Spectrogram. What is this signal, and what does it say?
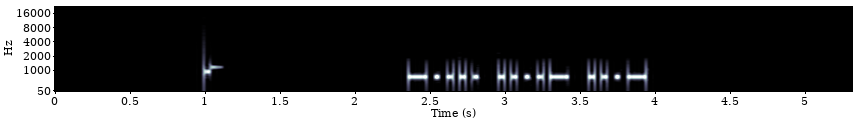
Morse code, heard as a keyed tone, about 28 wpm, 700 Hz. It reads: 64V
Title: All Cut Numbers - 3-Digit 28wpm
